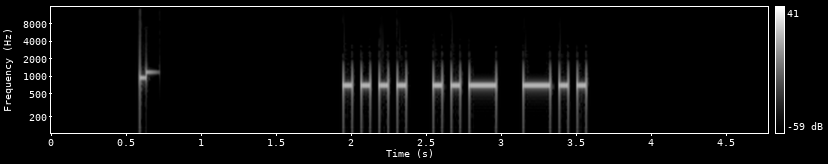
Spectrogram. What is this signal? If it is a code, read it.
Morse code, heard as a keyed tone, about 20 wpm, 700 Hz. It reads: HUD
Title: Three Challenging Letter-Number Combinations 20wpm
